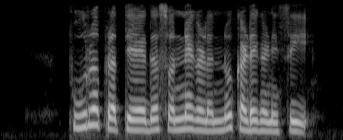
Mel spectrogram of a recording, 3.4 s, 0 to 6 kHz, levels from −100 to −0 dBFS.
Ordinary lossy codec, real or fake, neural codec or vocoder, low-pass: none; real; none; 5.4 kHz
